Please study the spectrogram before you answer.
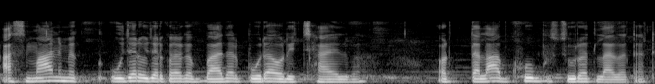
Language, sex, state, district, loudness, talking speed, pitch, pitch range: Bhojpuri, male, Bihar, Muzaffarpur, -15 LUFS, 135 wpm, 135 Hz, 125-145 Hz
